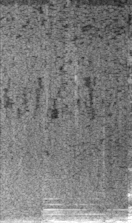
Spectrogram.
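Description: Dense, even rain falling in the Senkou no Clarias video game, a continuous broadband hiss of moderate loudness with no voices, ending in a brief brighter swell.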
